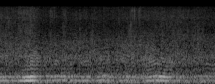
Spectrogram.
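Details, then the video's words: Bee swarm out of its hive, short burst of dense humming with two bees passing near, swelling louder briefly, over the steady background drone. "bees therapy swarm natural buzzing sound"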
